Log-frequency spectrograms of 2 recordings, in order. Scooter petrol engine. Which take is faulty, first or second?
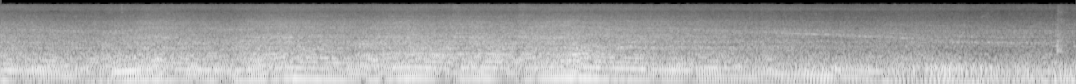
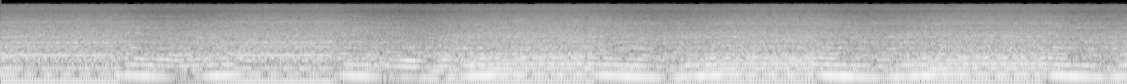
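first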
